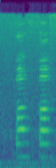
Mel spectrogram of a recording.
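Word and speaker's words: 反: 판, 오히려라는 단어인데 이 F 발음이 한국어에 없다 보니까 약간 어려울 수 있는데 토끼 모양으로 내주시면 됩니다. 판 네, 그래서 你吃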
